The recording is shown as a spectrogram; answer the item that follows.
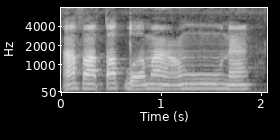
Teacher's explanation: Huruf ta berharokat sukun. Ada huruf ta berharokat sukun. Membacanya harus dimantulkan. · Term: Bacaan qalqalah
